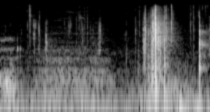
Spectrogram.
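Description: Plastic chocolate-bar multipack wrapper crinkling in the hands: a short cluster of crackles about one and a half seconds in, after near quiet.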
